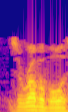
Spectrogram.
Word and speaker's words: Zerubbabel: And I mentioned also that chapter 4 is going to focus on a different person, that is Zerubbabel, something like that. You say it how you want to say it, he'll forgive you. But it's Zerubbabel is how I have come to say his name.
